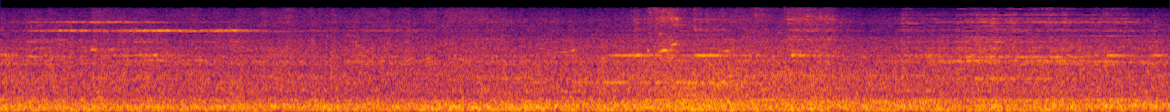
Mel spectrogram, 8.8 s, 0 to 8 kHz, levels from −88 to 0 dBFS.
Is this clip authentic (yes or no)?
yes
